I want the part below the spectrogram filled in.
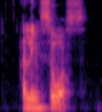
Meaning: a city in Västergötland, western Sweden
- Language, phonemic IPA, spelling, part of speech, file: Swedish, /ˈɑːlɪŋˌsoːs/, Alingsås, proper noun, Sv-Alingsås.ogg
